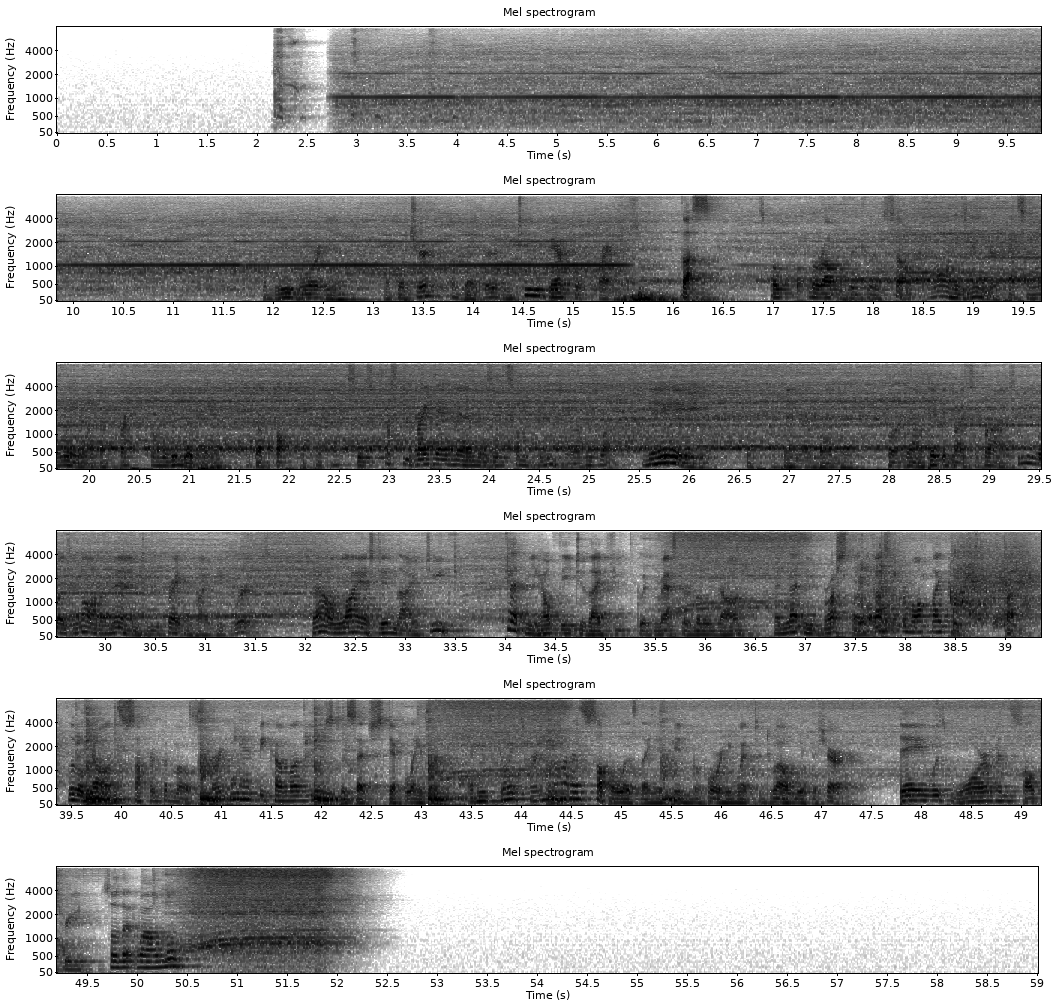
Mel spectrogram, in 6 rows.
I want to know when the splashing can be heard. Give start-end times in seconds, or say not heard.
37.2-45.6.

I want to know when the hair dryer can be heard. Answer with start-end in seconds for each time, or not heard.
2.7-52.2.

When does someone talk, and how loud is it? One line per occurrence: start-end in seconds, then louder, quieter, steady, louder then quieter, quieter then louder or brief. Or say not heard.
11.9-50.5 steady.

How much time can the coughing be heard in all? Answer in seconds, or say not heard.
2 s.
